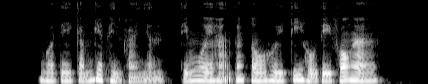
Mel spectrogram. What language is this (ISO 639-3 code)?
yue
